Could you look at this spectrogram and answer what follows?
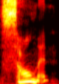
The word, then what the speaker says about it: salmon: S-A-L-M-O-N. – It would be pronounced salmon, but it's salmon.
